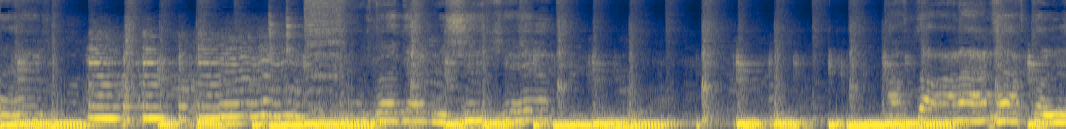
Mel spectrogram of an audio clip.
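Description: Live band playing a funk song: electric bass guitar and electric guitar over drums.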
